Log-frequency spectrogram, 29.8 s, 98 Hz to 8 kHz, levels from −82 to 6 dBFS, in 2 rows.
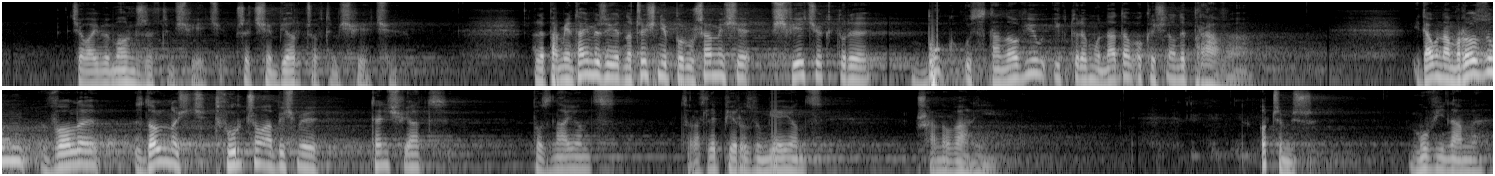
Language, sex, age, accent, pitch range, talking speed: Polish, male, 50-69, native, 110-150 Hz, 90 wpm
